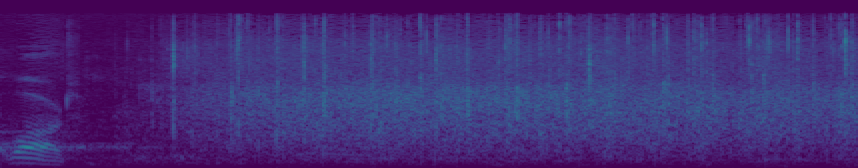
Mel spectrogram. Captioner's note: applause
